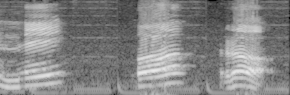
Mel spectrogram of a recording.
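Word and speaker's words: neighbour: Next है यहाँ पर इसको इसी प्रकार पढ़ेंगे ने ब र, ओ यू से यहाँ पर अ बन रहा है, तो ने ब र, जी एच यहाँ पर इस प्रकार साइलेंट रहता है।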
